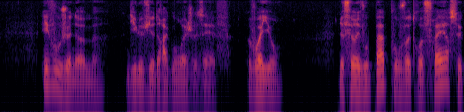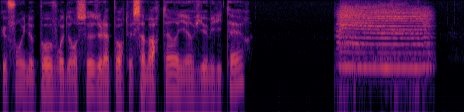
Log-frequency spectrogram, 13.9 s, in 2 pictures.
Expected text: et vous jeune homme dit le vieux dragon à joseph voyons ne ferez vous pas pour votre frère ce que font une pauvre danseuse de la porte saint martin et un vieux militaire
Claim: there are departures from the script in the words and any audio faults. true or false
true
